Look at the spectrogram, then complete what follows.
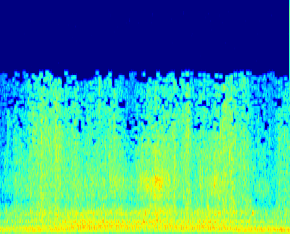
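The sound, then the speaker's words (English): A motorboat engine roars steadily, its low droning pitch wavering slightly as the boat races across the water to cut in ahead of another boat heading for shore, with a constant wash of spray and hiss above the motor. “Look, he's rung for shore. Cut in ahead.”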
